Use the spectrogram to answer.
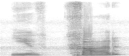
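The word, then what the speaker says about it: יבחר: shiva is silent, and this is a chet with a patach, and the resh says char, yiv char, and this means will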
